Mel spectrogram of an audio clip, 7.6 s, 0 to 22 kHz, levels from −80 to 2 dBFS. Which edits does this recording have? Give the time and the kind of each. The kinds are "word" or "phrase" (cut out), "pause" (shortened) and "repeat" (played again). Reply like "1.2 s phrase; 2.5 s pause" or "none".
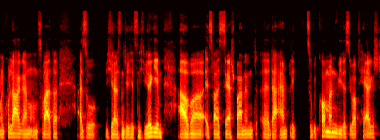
none

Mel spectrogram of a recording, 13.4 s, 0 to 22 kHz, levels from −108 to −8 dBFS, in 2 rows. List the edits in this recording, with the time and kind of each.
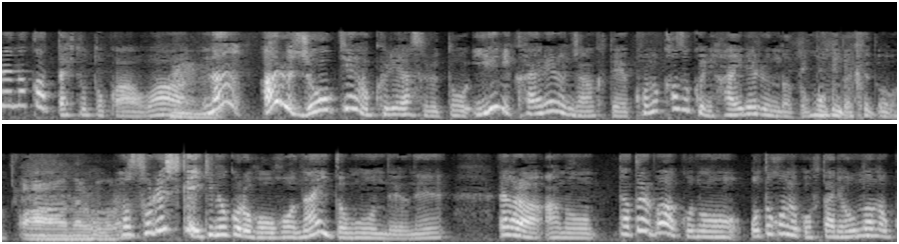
none

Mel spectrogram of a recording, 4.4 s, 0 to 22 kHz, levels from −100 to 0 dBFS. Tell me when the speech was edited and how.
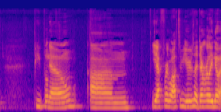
0.9 s phrase; 1.7 s pause

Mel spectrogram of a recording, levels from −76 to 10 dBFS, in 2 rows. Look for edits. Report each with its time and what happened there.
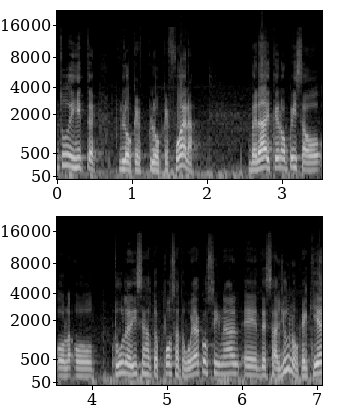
2.9 s phrase; 4.3 s phrase

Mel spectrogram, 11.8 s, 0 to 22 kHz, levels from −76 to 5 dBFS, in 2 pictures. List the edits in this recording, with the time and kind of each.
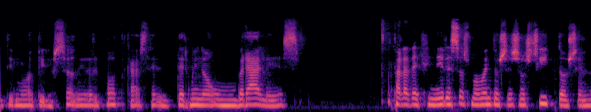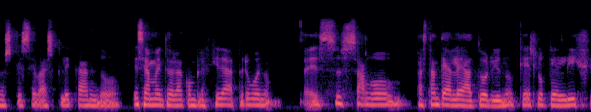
7.2 s pause

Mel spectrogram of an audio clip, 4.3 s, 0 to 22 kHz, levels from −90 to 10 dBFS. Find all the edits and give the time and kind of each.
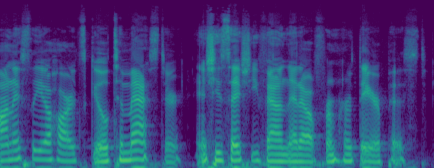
1.9 s pause

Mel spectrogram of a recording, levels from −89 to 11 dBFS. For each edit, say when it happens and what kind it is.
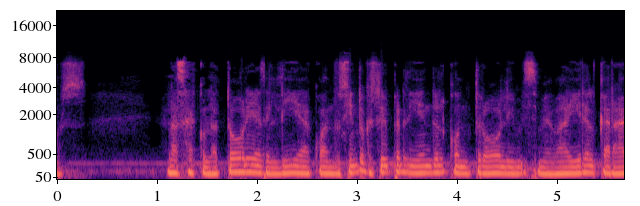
2.1 s word

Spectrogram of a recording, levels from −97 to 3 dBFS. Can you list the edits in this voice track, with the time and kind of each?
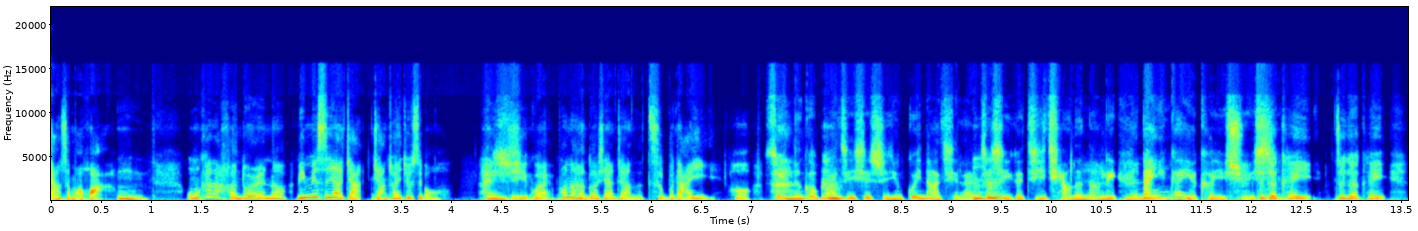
2.4 s pause; 3.1 s word; 3.7 s word; 7.1 s pause

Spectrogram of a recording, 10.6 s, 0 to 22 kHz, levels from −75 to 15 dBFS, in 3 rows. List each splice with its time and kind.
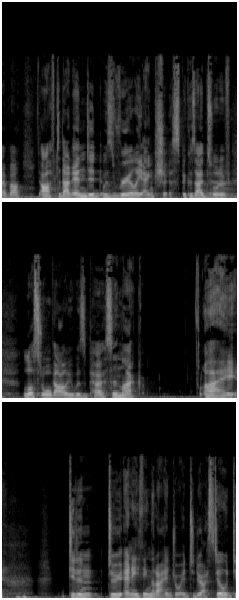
1.5 s word; 4.3 s word; 8.5 s pause

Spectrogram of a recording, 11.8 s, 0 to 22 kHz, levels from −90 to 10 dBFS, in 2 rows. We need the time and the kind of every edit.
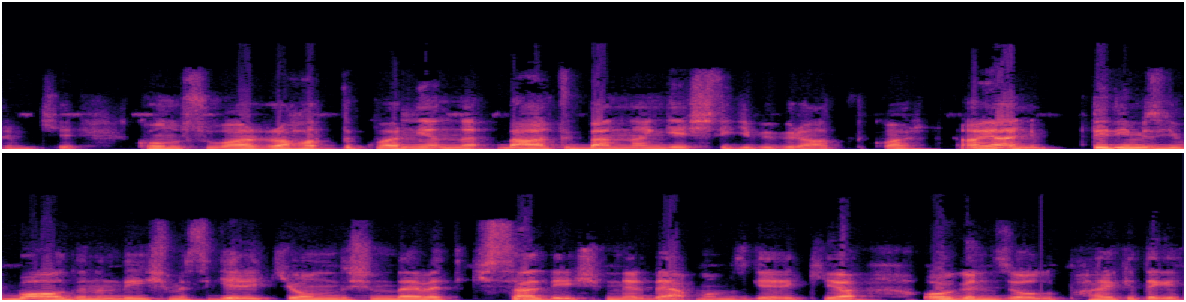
2.0 s phrase; 4.7 s pause

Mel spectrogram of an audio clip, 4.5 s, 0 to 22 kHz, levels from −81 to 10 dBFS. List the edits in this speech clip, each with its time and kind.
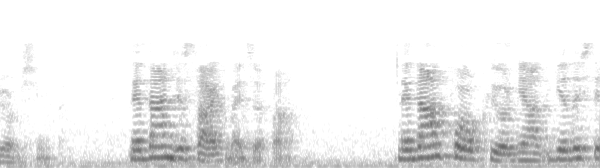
1.7 s word

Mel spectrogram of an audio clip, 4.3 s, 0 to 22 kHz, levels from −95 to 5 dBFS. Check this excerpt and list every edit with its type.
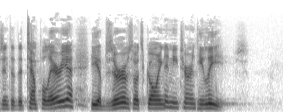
2.4 s word; 2.9 s word

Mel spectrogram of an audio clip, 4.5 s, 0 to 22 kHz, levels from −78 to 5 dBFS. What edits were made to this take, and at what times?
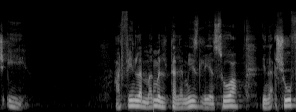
2.3 s word

